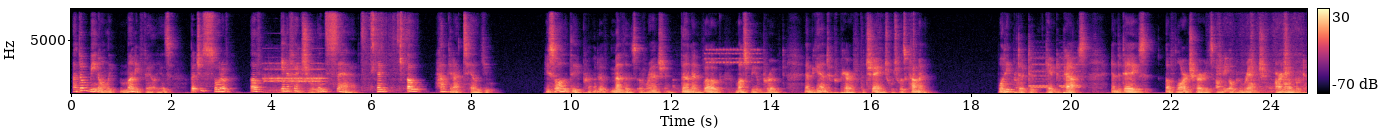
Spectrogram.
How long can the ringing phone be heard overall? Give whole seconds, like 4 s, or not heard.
5 s.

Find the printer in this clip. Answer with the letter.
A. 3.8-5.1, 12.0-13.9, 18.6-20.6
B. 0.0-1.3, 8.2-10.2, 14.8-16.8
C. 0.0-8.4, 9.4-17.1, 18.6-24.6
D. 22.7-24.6
D.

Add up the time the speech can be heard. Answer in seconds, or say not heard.
22 s.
